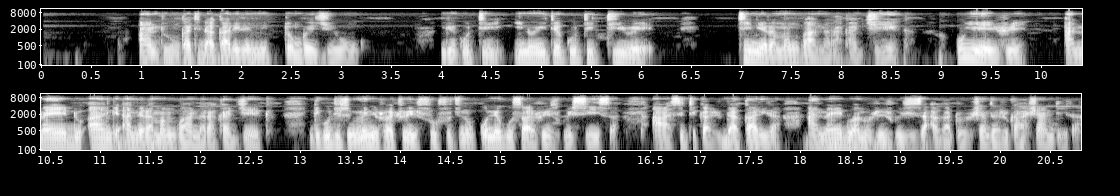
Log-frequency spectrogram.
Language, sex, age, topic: Ndau, male, 25-35, health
